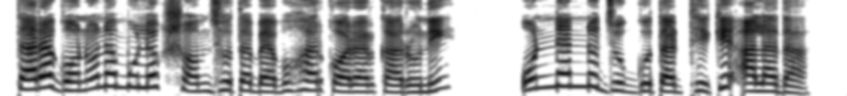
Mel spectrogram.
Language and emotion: Bengali, neutral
